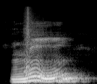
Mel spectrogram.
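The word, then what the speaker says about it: know: number one হচ্ছে যদি কে এর পরে এন থাকে অর্থাৎ এন এর আগে যদি কে থাকে তাহলে কখনোই ওই কে এর উচ্চারণটা হবে না নো এখানে কে এর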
